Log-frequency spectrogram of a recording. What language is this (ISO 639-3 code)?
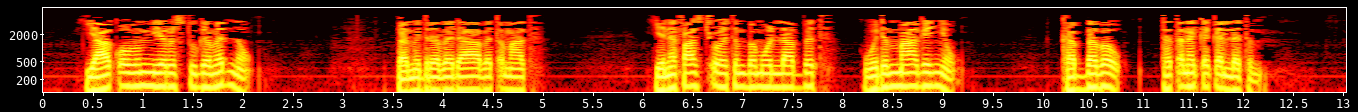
amh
